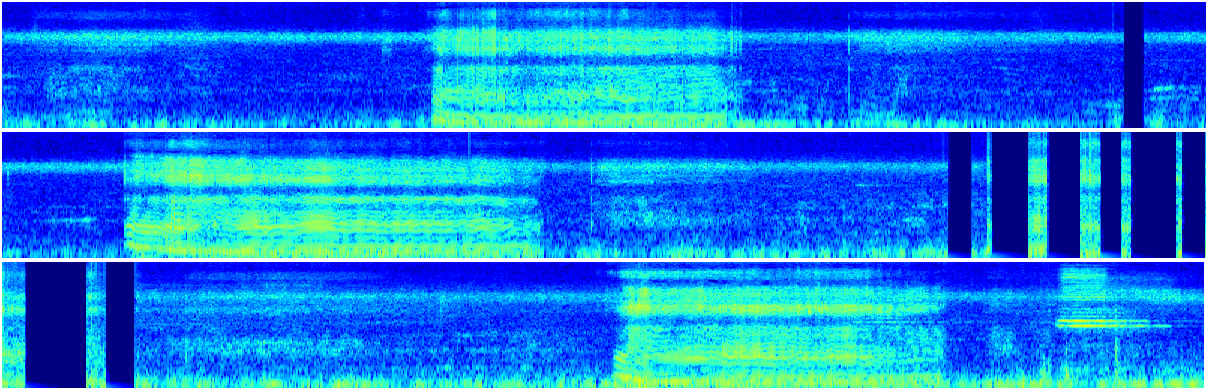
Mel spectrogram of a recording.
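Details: Loud, drawn-out rattling snores on the in-breath, recurring every several seconds, with brief clicks between them; snoring.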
